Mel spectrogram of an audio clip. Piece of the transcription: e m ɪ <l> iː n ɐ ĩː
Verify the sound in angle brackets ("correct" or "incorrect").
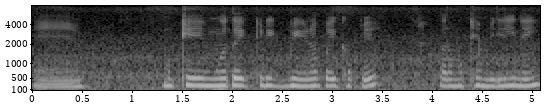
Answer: correct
